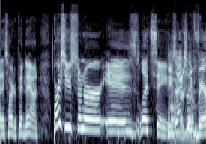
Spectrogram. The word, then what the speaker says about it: Bryce Houston: You already said his name wrong. Yeah, his name's Bryce Houston. You could just simply hear me say that and keep that in your brain.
